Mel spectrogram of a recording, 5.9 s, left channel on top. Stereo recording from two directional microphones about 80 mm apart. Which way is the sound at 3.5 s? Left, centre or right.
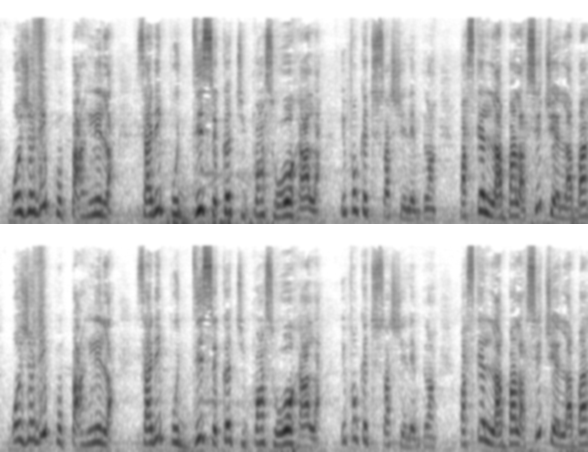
Right.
